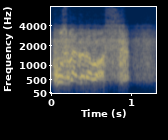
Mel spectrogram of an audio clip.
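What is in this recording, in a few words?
attack position, mood med, Hungarian; War Thunder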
